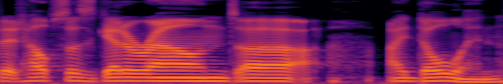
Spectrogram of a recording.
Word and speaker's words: Eidolon: Well, it's super slow, but it helps us get around Eidolon. I know some of you guys don't like that pronunciation, but it actually is correct, so deal with it.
